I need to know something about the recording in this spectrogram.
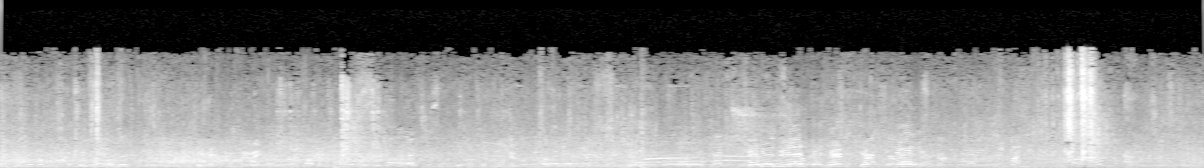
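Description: A crowd of men and women talk and call out close by outdoors.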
